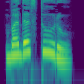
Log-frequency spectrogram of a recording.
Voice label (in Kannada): "ಬದಸ್ತೂರ", Kannada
